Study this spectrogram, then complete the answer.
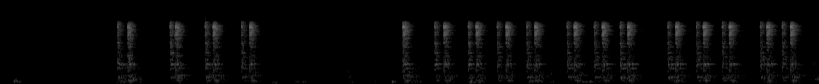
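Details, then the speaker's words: O9G transmission solenoid submerged in transmission oil heated on a stove to 200+ degrees and powered from a battery, measuring about 5.5–6.5 ohms. Crisp, sharp clicks two to three a second, each firing cleanly; it works normally even when hot. "so as you can see you can hear it that one is working fine even at 200 plus degrees"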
